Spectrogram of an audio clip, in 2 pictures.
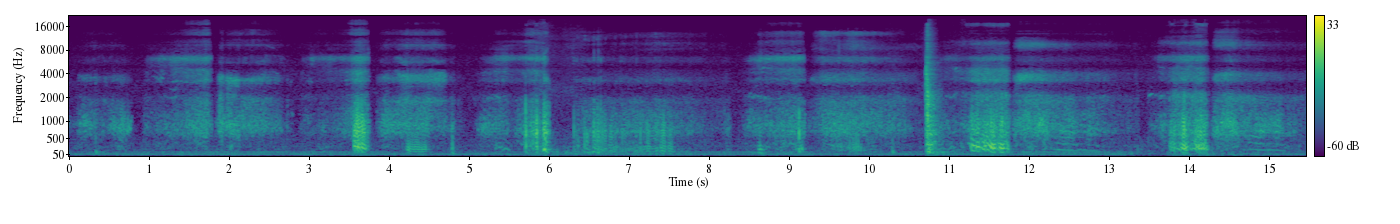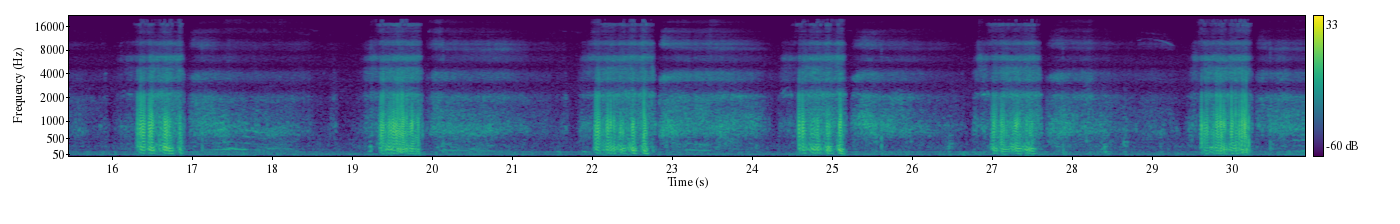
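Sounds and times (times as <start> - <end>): puppy breathing quietly: 0.0 - 19.3
puppy snoring: 0.1 - 18.5, 19.2 - 21.3, 21.9 - 30.9.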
